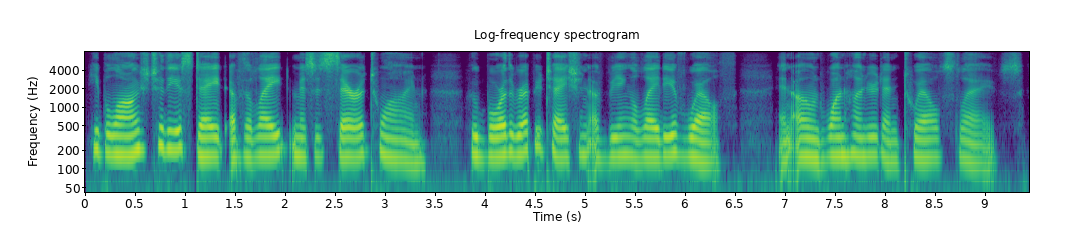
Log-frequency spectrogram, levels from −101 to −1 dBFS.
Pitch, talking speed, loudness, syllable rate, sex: 160 Hz, 180 wpm, -19 LUFS, 5.1 syllables/s, female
